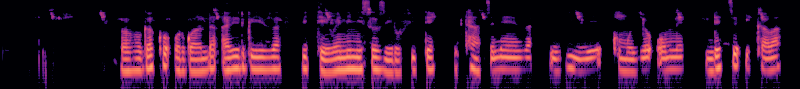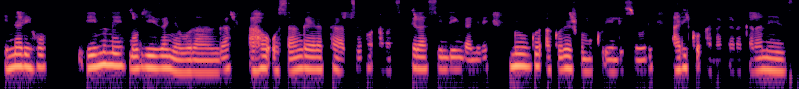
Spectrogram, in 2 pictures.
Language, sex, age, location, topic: Kinyarwanda, male, 25-35, Nyagatare, agriculture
